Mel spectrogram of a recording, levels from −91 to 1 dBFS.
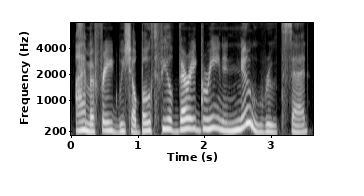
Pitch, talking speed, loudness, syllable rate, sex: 220 Hz, 215 wpm, -15 LUFS, 4.4 syllables/s, female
